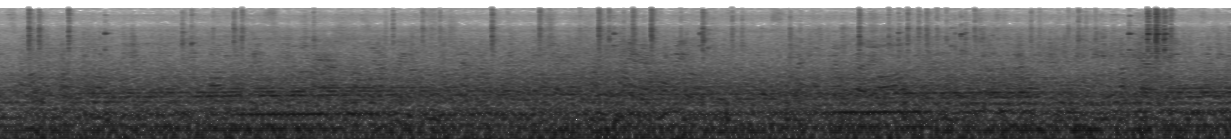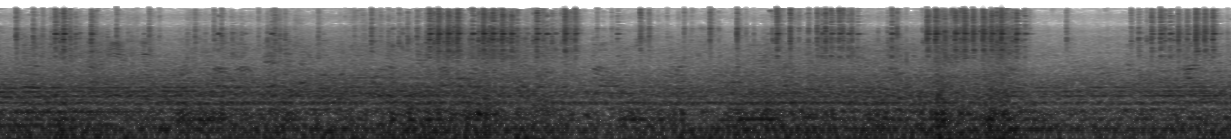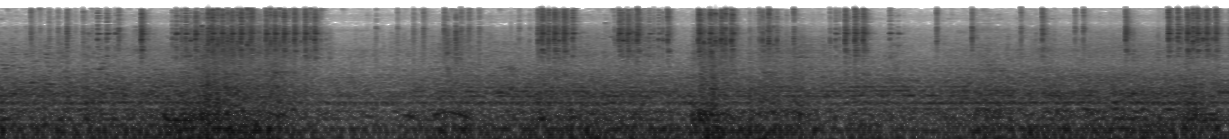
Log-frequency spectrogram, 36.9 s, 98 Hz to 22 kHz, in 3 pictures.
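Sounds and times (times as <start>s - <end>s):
bus engine drone: 0.0s - 36.9s
rattling and clicking of bus body: 0.0s - 36.9s.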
